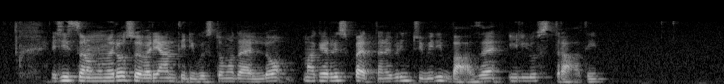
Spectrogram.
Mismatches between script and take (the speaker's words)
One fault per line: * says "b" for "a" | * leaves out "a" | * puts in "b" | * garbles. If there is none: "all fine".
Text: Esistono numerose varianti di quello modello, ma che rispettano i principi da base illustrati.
* says "questo" for "quello"
* says "di" for "da"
